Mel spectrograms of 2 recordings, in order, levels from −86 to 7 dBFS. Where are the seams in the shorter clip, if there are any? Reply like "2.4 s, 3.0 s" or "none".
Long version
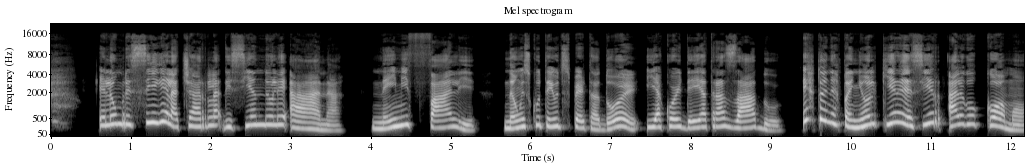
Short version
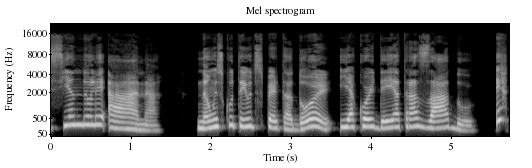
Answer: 1.6 s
